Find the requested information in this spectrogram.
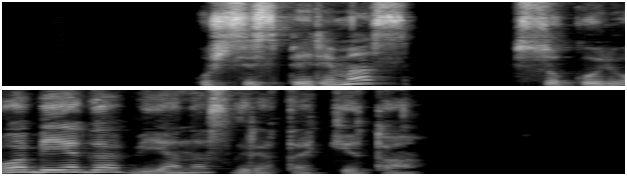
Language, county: Lithuanian, Panevėžys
